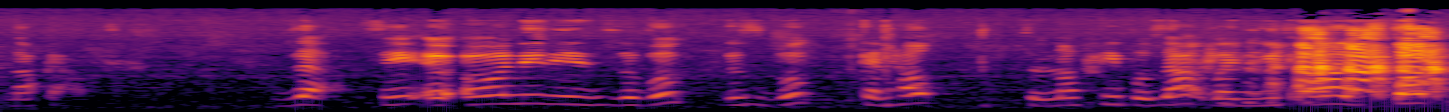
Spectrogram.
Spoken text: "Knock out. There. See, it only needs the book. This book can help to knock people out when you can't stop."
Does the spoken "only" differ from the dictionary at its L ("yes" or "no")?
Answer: yes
